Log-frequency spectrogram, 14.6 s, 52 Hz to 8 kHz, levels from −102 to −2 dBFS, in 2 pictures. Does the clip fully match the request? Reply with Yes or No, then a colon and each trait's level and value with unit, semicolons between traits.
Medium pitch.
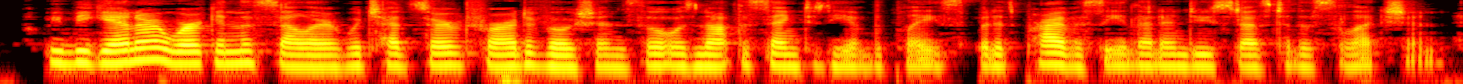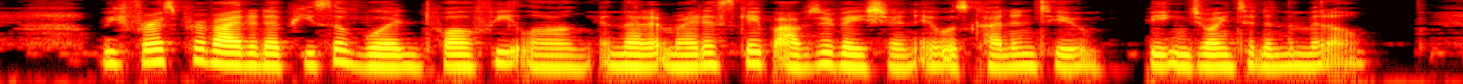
Yes: medium, 155 Hz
